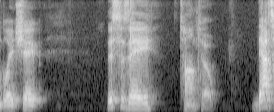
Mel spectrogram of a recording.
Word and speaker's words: tanto: the um pronunciation so the first one Tanto like that the second one I put this one just for fun but we had 5% of people vote for this and that's ton toe and then last well and then we had Tonto this is how I tried to write that out Tonto that's the way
